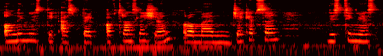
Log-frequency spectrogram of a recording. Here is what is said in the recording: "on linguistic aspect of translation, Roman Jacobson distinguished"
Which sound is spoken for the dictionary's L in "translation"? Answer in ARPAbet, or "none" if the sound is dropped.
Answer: L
